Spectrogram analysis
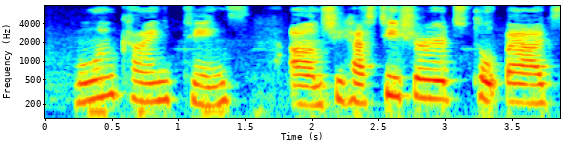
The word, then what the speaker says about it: Moon Kine Tingz: Can you pronounce that for me? Moon Kine Tings. Moon Kine Tinghz.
